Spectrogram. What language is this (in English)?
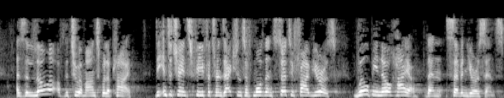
English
